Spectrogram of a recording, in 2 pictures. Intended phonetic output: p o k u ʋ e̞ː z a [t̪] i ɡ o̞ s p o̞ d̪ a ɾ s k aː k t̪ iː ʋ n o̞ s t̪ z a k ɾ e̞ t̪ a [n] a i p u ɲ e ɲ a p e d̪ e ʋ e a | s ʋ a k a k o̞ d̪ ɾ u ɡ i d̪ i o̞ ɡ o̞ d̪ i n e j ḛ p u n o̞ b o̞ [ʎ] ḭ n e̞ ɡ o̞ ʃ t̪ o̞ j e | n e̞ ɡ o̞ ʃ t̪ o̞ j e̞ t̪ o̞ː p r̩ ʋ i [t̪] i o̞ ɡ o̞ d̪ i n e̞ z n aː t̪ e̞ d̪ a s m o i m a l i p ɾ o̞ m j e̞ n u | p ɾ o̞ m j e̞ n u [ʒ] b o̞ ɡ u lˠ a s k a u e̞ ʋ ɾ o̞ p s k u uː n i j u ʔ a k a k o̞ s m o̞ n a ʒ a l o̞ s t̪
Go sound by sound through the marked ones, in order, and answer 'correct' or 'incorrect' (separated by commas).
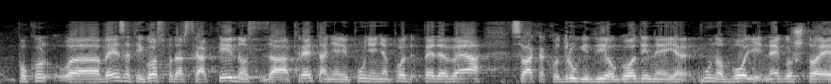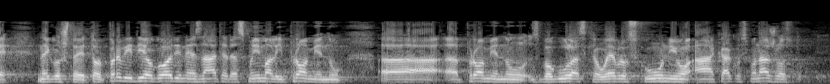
correct, incorrect, correct, incorrect, incorrect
